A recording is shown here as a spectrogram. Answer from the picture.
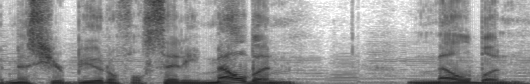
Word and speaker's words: Melbourne: Melbourne, that's how you say it. It's not Melbourne. Don't sound like a Yank over here.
